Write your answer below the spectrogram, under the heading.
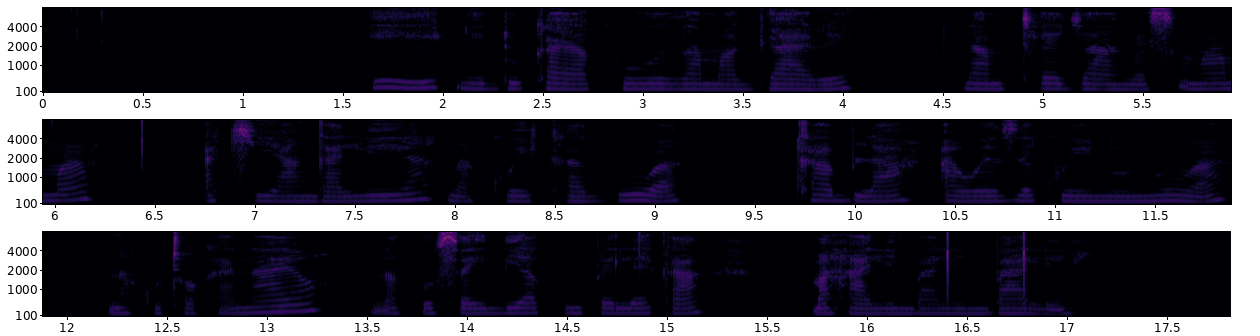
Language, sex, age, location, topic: Swahili, female, 25-35, Kisumu, finance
